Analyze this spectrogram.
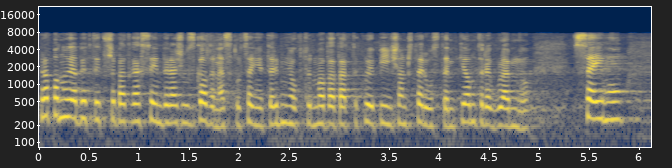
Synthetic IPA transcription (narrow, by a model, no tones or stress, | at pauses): pɾɔpɔnujɛabɘft̪ɘxpʂɘpat̪kaxsɛjmd̪ɨɾaʑiwzɡɔd̪ɛnaskɾut̪sɛɲɛt̪ɛɾmʲinuɔkt̪uɾɘmːɔvavaɾt̪ɘkulɛpʲjeɲd͡ʑeɕɔ̃n̚t͡ʂːt̪ɛɾɘust̪ɛmp̚ːʲjɔnt̪ɘɾɛɡulamʲinu | sɛjmu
